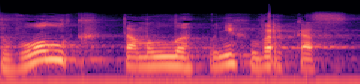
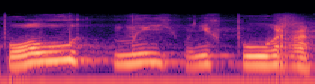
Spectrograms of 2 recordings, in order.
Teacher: Нашему «л» у них может соответствовать «р».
